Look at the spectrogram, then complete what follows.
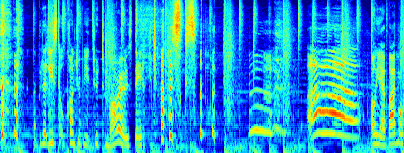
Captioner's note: laughs; laughs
